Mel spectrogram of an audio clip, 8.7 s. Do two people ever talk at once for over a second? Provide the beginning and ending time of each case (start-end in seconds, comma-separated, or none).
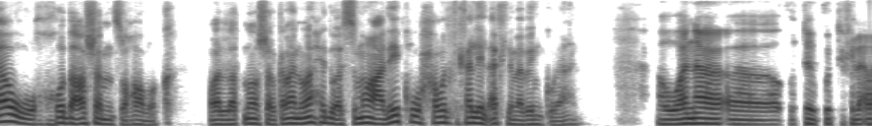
none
